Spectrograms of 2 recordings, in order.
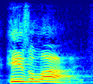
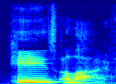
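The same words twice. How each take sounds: First: It is said with strong energy and conviction. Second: It is said flatly, without much energy.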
